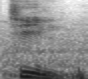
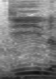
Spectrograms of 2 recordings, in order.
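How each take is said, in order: First: The first consonant is tense and hard. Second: The first consonant is plain and soft. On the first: The speaker calls it right. "এটা হবে চিল" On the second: The speaker calls it wrong. "এটা জিল হবে না"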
